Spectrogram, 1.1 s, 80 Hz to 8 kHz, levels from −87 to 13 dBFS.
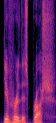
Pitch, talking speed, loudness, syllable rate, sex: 135 Hz, 225 wpm, -17 LUFS, 4.1 syllables/s, male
